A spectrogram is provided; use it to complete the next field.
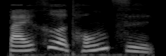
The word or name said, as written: baihetongzi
